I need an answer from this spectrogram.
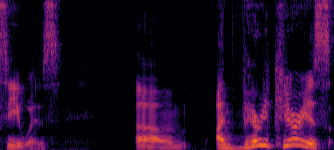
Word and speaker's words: CIWS: didn't get the same memo it is properly pronounced see Wiz heavy cloud pronouncing its CIWS in naval fleet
